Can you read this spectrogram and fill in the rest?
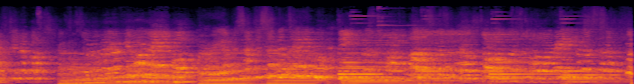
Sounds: music, jingle bell

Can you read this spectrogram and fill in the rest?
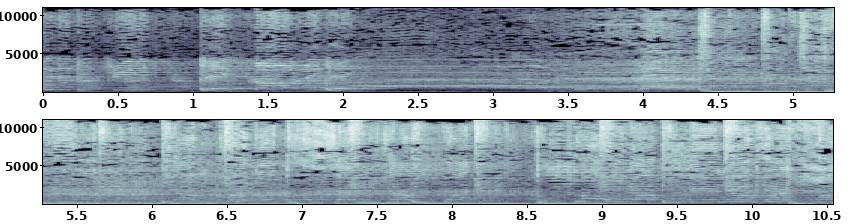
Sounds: electronic music, dubstep, music

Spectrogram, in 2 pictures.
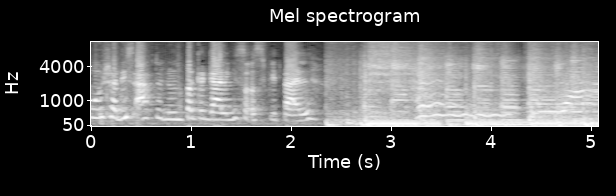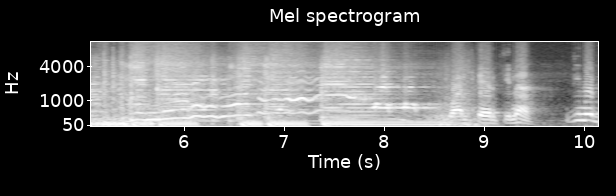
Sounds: speech, music

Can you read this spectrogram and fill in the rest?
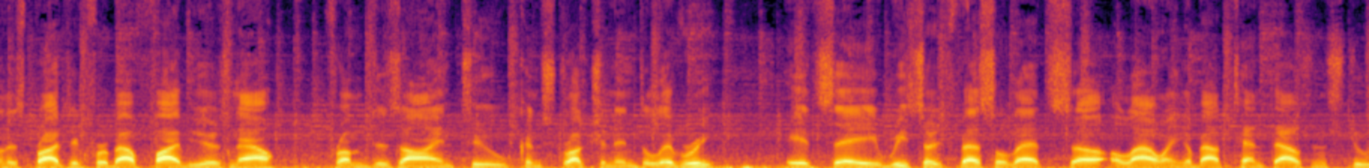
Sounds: music, speech

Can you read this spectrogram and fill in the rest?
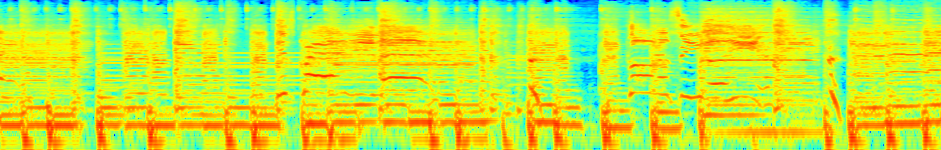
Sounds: progressive rock

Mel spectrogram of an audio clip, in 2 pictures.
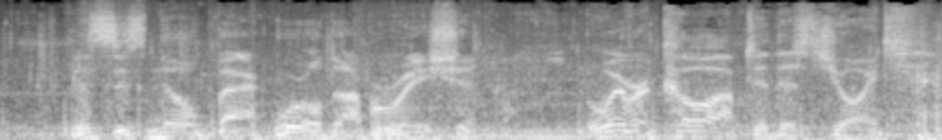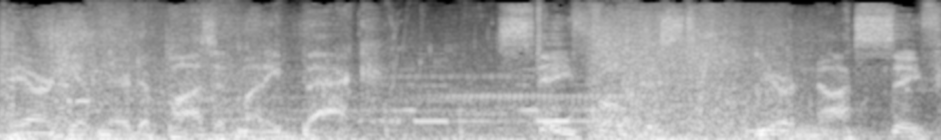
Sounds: speech, burst

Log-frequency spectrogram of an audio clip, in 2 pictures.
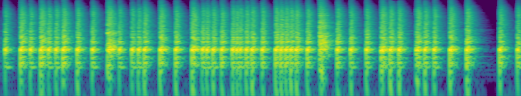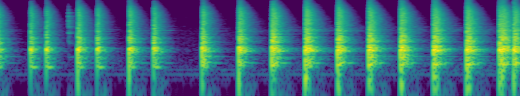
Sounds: playing snare drum

